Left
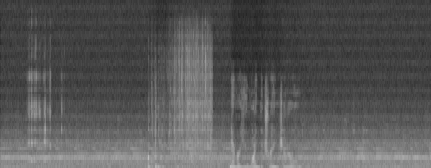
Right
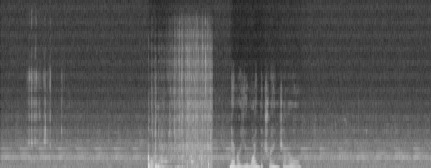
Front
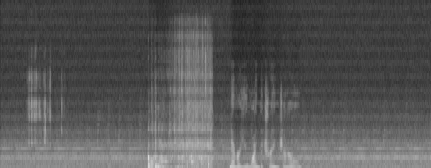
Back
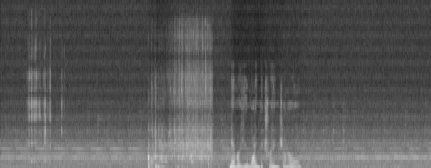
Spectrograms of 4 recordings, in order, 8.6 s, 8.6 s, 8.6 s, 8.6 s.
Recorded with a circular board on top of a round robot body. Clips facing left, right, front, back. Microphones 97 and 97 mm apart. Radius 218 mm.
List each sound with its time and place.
0.5 s chewing: 145° left
3.0 s a toilet flushing: 60° right
4.6 s a woman speaking: 120° right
